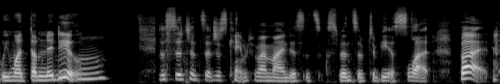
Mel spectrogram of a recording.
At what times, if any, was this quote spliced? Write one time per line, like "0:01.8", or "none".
0:01.6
